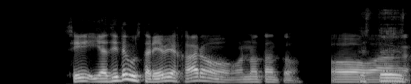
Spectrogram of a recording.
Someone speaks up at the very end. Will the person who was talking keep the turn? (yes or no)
no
